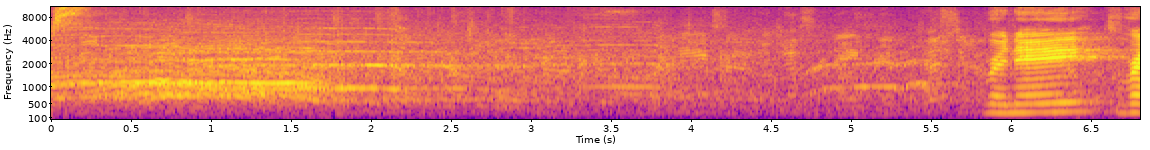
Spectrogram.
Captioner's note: audience cheering; audience applauding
